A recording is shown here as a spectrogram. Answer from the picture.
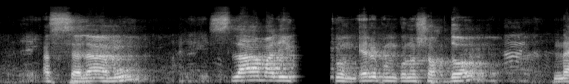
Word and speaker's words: আসসালামু আলাইকুম: আসসালামু আলাইকুম কি আবার উচ্চারণ করেন আমার সাথে আসসালামু শুরুর হামজা আর শেষের মিম আসসালামু আলাইকুম আসসালামু মানে কি জানেন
